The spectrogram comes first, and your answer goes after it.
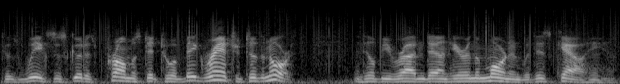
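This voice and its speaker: A man's voice: medium pitch, brisk, fairly bright tone, a little hiss or hum, natural voice, rough recording. A man playing an earnest, defiant young American cowboy in an old-time radio western.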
